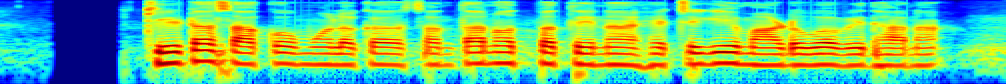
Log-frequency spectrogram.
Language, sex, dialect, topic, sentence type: Kannada, male, Dharwad Kannada, agriculture, statement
